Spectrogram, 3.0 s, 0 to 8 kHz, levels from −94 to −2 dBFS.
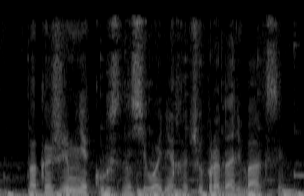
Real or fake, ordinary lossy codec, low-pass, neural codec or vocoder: real; AAC, 32 kbps; 7.2 kHz; none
